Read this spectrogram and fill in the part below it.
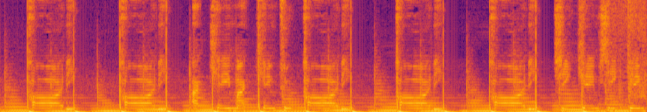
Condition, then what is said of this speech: None; typical speech.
